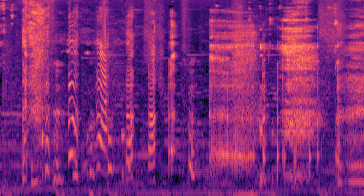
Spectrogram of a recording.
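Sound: coughing fit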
